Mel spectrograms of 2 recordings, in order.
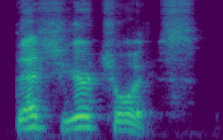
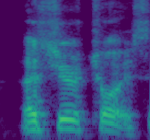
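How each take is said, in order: First: Firm mock-stern telling-off; teasing. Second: Softer, dropped echo of the line; softer repeat. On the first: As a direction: tell them it's on them, half joking. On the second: Retold or imitated. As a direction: say it again, softer, letting it land. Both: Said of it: "Like I told the kids".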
